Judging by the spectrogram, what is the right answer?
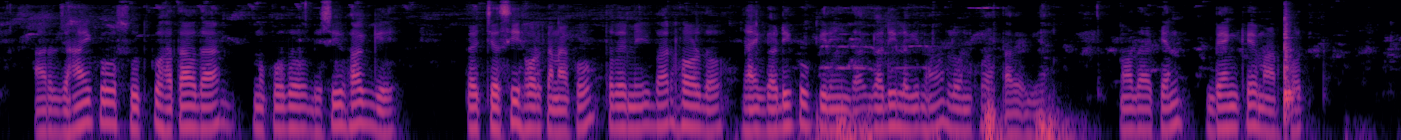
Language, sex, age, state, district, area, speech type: Santali, male, 45-60, West Bengal, Birbhum, rural, spontaneous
